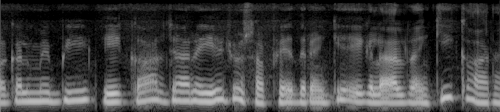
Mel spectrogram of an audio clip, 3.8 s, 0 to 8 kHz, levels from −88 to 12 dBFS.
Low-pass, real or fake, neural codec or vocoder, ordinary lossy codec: 7.2 kHz; real; none; none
